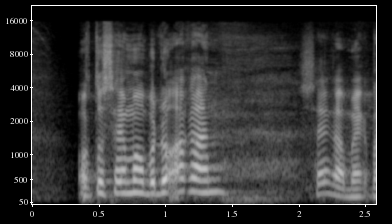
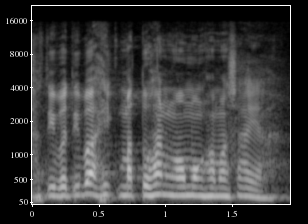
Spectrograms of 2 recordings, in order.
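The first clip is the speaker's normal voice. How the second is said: ordinary talk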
